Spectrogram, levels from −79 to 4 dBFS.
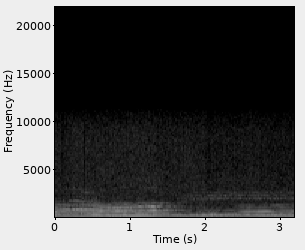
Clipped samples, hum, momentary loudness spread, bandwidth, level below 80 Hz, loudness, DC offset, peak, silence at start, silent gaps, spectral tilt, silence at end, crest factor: under 0.1%; none; 7 LU; 11.5 kHz; -54 dBFS; -41 LUFS; under 0.1%; -26 dBFS; 0 s; none; -6 dB/octave; 0 s; 14 dB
